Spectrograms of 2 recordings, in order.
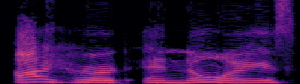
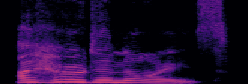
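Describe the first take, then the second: First: The word 'a' is full and separate. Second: The word 'a' is reduced and linked. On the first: The speaker calls it wrong. "Don't say" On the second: The speaker calls it right. "Say, I heard a, and there's linking there"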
